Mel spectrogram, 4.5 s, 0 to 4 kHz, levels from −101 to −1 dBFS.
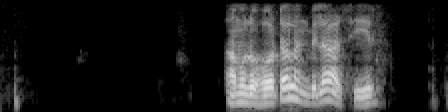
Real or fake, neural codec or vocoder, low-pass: real; none; 3.6 kHz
